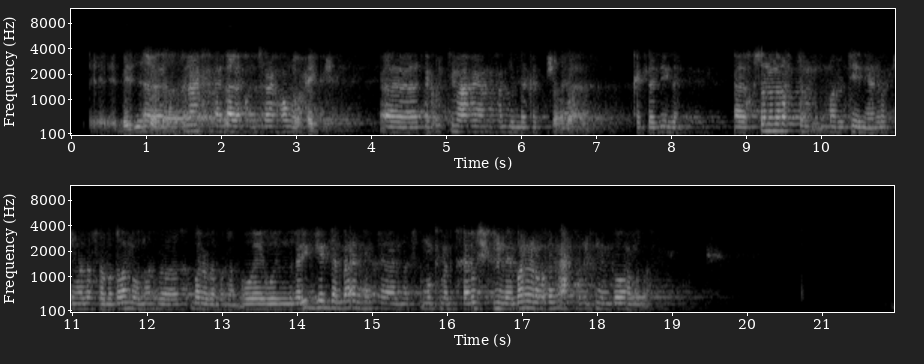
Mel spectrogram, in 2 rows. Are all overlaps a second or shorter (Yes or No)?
No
